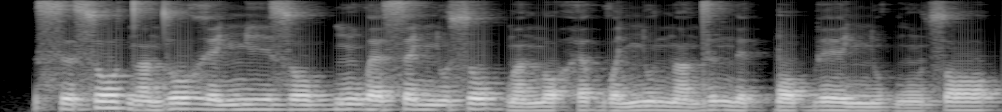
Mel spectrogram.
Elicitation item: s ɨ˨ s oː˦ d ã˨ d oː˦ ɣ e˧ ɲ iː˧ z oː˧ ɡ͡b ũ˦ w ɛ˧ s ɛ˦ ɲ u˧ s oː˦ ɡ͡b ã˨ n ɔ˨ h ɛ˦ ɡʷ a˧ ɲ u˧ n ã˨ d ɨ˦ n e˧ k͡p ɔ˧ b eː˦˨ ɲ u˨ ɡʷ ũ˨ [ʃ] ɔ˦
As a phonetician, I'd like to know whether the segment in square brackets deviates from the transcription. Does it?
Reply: yes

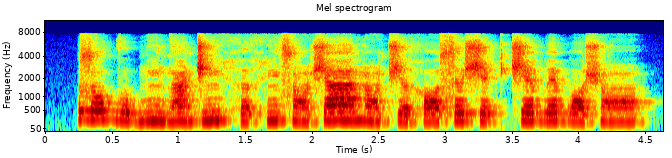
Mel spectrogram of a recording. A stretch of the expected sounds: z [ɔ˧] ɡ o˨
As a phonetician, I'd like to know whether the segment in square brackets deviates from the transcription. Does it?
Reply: yes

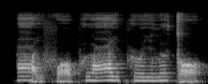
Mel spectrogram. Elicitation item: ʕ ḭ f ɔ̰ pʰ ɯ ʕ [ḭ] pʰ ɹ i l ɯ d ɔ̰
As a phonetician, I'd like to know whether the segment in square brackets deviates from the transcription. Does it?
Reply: yes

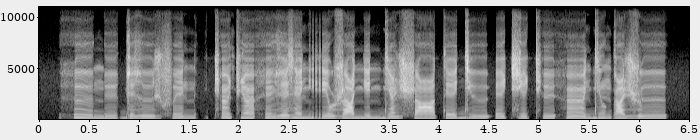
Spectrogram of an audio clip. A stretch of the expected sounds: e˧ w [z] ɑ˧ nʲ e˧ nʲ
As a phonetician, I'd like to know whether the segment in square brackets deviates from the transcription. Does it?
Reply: yes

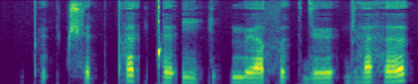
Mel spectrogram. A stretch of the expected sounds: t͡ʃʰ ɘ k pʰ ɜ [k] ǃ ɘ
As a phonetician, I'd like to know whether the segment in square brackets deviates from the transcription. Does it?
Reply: no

